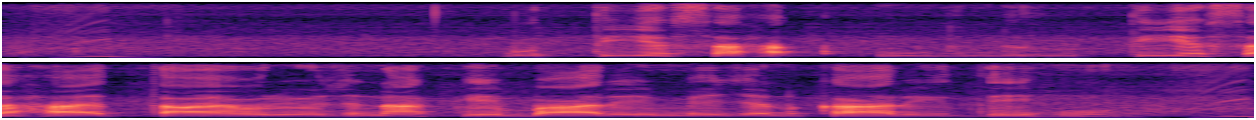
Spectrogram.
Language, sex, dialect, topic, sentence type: Bhojpuri, female, Western, agriculture, question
